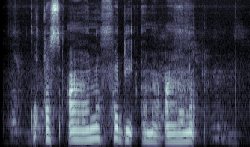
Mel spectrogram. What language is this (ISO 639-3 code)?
som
